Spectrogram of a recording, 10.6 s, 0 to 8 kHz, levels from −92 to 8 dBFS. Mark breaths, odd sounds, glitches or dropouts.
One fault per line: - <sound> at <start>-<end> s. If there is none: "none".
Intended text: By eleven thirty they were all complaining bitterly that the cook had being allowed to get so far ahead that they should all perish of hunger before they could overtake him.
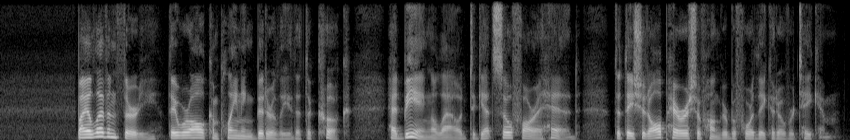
none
